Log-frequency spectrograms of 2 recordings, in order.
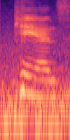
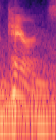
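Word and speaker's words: Cairns: We call Melbourne Melbourne and we call cans Kairens because there's like an R there.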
